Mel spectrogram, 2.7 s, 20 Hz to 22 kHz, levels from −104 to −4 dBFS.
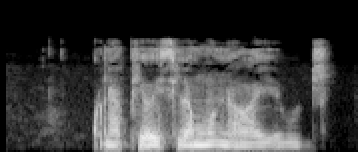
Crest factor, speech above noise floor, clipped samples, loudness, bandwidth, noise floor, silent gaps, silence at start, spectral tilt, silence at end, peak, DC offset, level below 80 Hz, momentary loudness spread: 18 dB; 40 dB; under 0.1%; -19 LUFS; 7.8 kHz; -58 dBFS; none; 0.7 s; -5 dB/octave; 0.25 s; -2 dBFS; under 0.1%; -54 dBFS; 13 LU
